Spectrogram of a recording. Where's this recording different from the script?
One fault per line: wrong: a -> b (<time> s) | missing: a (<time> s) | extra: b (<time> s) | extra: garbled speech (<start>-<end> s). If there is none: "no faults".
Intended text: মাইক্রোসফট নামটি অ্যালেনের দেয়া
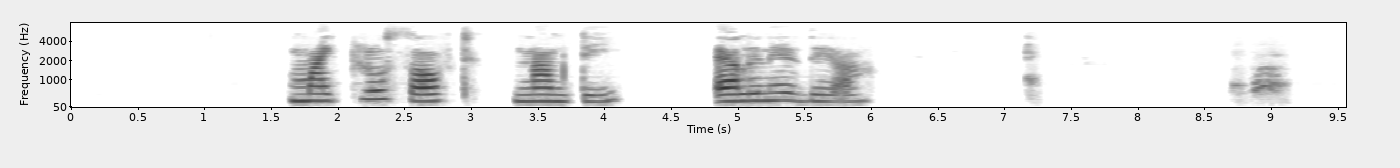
no faults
